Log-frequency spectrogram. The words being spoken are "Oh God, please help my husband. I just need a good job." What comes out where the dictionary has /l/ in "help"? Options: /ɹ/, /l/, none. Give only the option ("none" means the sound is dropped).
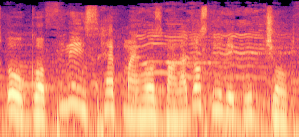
/l/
